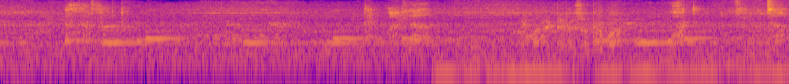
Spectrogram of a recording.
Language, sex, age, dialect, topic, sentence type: Kannada, male, 18-24, Mysore Kannada, agriculture, statement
